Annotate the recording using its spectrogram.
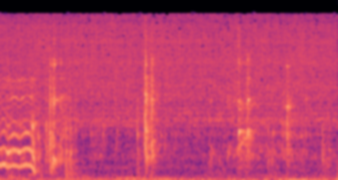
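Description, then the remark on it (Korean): Dishes being washed at a kitchen sink piled with dirty dishes: a brief squeaky tone opens, then scattered clinks and clatters of crockery over a steady wash of water-like noise. “집안의 여자들이 빠져나가고 나는 싱크대에 수복해 쌓여 있는 설거지를 했다.”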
